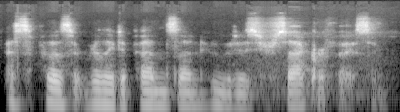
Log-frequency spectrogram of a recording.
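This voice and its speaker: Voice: medium pitch, little pitch movement, quick pace, a bit bright, slightly rough, no room sound, poor audio. A player voicing a wary woman investigator, speaking firmly and dryly in a tabletop game. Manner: firm, dry and warning. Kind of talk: playing a character in a tabletop game.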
